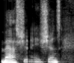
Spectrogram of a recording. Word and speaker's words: machinations: Now, Tapper uses an alternative pronunciation, machinations, but it was the cover-up that got me.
